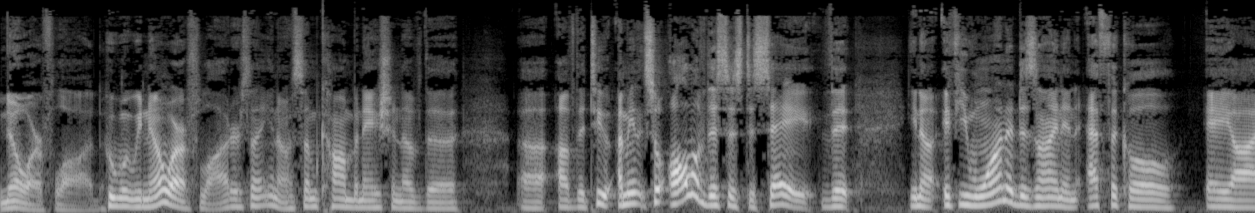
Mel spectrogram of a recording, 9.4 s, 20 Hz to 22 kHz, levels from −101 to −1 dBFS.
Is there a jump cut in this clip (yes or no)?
no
